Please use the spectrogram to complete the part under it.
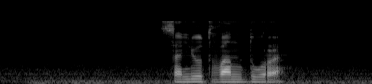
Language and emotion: Russian, neutral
